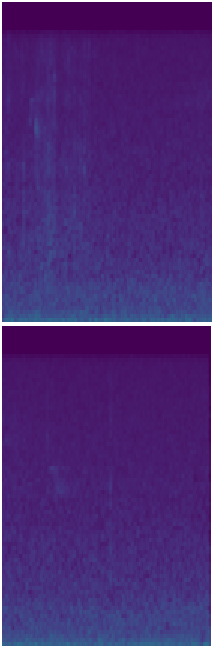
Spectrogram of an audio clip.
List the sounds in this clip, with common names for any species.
Least Flycatcher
